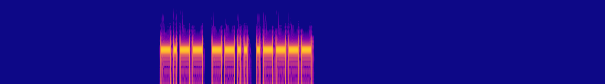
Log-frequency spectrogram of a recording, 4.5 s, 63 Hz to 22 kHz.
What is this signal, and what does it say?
Morse code, heard as a keyed tone, about 50 wpm, 700 Hz. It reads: YZ1
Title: Callsign Prefixes for Top 25 DXCC - 50wpm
